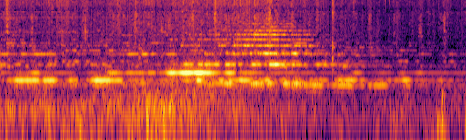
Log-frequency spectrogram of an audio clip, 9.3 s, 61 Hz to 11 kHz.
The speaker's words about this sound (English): That one time, all the tornado sirens in my neighborhood accidentally harmonized. Middle of about 4 sirens. So it may have been that 4 sirens were going off perfectly. Seriously, this is crazy.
